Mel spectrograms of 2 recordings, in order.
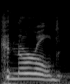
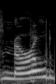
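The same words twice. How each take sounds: First: The K at the start is sounded. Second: The K at the start is silent. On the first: The speaker calls it right. "So I prefer pronouncing it as knurled" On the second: The speaker calls it wrong. "the K in knurled is silence. ... I don't like pronouncing it as knurled because it makes me think of Nermal"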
